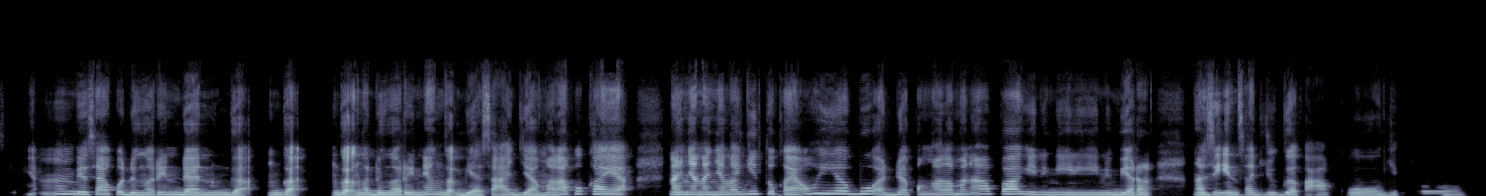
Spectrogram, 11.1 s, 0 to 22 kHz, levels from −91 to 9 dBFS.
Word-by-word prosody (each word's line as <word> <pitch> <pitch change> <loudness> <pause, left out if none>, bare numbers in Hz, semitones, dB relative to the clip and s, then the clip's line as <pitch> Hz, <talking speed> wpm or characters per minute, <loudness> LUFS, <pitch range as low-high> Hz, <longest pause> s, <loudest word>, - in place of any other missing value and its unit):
sih. 440 0 -38 0.2
Hmm, 290 - -5
biasanya 255 0 +2
aku 255 - +1
dengerin 215 +2 0
dan 205 -1 +4 0.2
nggak 200 0 0 0.2
nggak 205 0 +3 0.3
nggak 205 -3 +7
ngedengerinnya, 210 +2 +1
nggak 195 -2 +1
biasa 195 -2 +1
aja. 205 0 -1
Malah 215 +5 +3
aku 310 - -2
kayak 265 -4 +3 0.3
nanya-nanya 240 0 +4
lagi 255 +4 -1
tuh. - - -3
Kayak, 235 -2 +3
"Oh 325 - -2
iya 320 0 0
Bu 310 +2 -1
ada 230 +1 -2
pengalaman 245 +1 -2
apa?" 290 -1 -1
"Gini 235 -2 -3
gini 215 0 -3
gini," 215 - -1
biar 205 0 +3 0.4
ngasih 215 0 +2
insight 215 0 -2
juga 210 +1 -1
ke - - 0
aku 195 -1 -5
gitu. 190 0 -12
220 Hz, 195 wpm, -24 LUFS, 205-245 Hz, 0.4 s, nggak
